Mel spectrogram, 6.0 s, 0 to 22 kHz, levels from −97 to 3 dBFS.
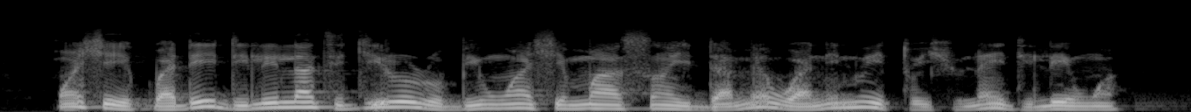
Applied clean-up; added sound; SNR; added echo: none; none; none; none.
